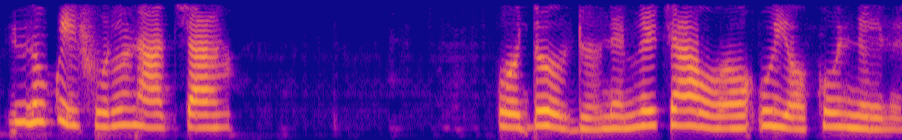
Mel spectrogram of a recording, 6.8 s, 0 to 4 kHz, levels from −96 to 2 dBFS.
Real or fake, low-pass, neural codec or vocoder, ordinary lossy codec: fake; 3.6 kHz; codec, 16 kHz in and 24 kHz out, 0.6 kbps, FireRedTTS-2 codec; none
